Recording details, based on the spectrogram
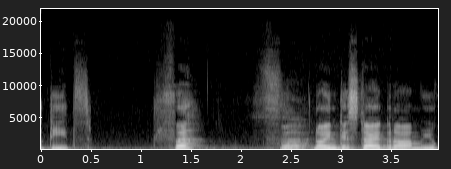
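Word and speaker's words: ث: To pronounce this letter correctly, it is important that we touch the tip of our tongue softly to the edges of our top 2 teeth, front 2 teeth, like Thaa, Thaa.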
